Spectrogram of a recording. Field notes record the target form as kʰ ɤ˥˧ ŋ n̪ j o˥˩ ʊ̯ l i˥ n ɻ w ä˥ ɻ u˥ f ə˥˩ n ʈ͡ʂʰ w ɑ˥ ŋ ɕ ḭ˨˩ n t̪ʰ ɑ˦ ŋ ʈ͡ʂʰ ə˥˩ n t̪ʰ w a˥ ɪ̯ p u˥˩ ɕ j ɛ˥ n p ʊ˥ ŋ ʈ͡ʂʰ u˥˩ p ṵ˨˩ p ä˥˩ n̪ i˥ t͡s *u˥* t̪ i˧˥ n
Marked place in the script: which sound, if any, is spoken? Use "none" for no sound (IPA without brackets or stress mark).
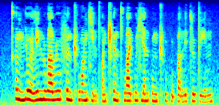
u˥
